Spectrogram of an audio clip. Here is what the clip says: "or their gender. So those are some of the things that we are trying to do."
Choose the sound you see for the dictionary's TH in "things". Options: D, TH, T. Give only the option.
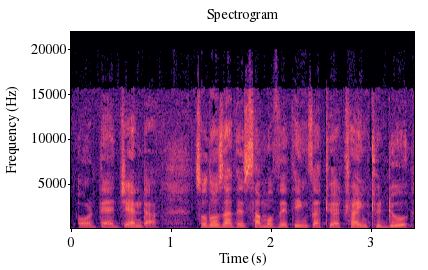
TH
